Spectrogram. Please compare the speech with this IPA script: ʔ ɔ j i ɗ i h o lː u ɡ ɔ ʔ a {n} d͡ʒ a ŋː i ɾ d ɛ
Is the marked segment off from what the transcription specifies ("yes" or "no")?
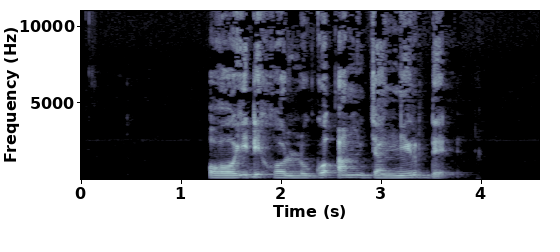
yes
